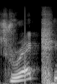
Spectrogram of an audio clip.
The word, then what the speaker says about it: Shrek: no puedo súper difícil pero es Shrek no es es Shrek no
